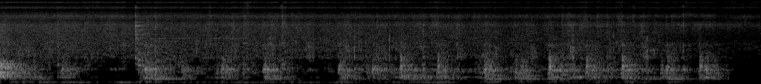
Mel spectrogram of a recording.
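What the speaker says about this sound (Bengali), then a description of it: "এক চামচ কালো সর্ষে বাটা একটু কষিয়ে নেব" Black mustard paste sautéing in a hot pan with a soft sizzle, while a spoon stirs it in repeated scraping strokes.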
